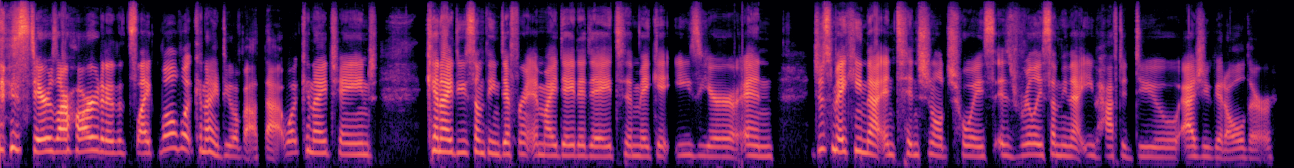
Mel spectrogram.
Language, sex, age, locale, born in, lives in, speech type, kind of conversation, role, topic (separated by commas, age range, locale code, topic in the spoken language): English, female, 30-34, en-US, United States, United States, conversation, unstructured, none, How has your relationship with exercise evolved across different stages of your life, and who has helped or inspired you?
